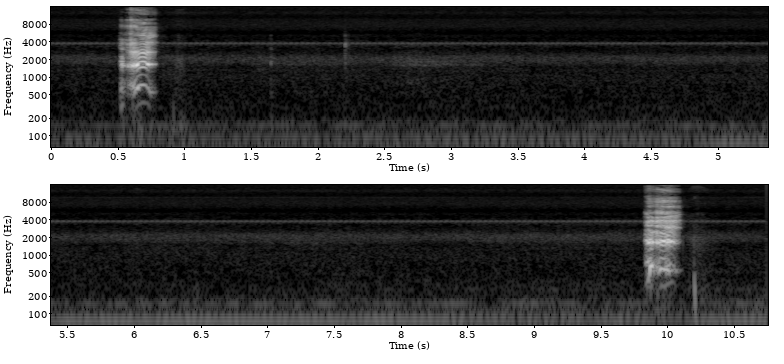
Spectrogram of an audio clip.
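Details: Hiccups that began while doing makeup in a car before school: two sharp, abrupt hiccups about nine seconds apart over a low, steady car engine hum.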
